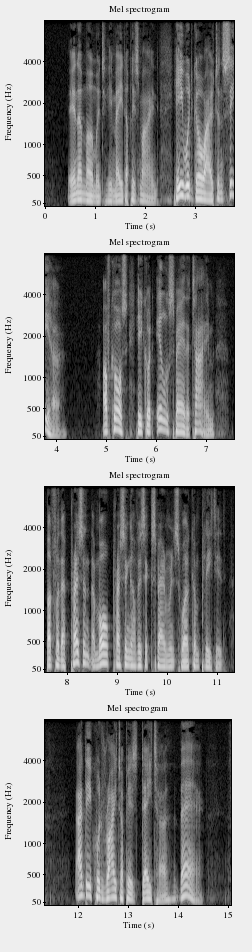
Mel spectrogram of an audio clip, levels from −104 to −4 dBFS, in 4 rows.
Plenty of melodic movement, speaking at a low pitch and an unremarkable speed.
Yes: wide, 5.9 semitones; low, 110 Hz; average, 170 wpm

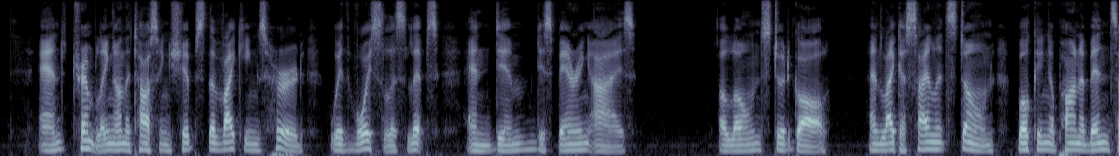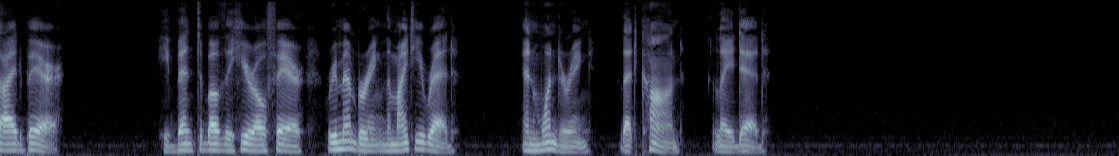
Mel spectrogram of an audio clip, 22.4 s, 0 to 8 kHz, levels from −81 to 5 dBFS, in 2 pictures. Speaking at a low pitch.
Yes: low, 120 Hz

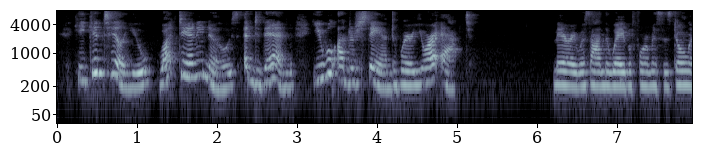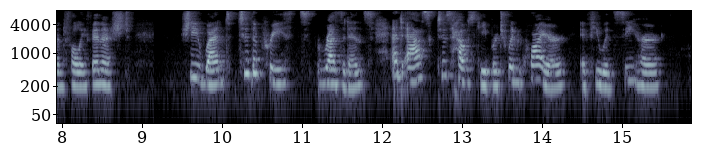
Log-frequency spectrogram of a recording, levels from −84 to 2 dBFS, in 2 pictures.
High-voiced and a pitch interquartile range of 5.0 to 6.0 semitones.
No: high, 210 Hz; average, 4.4 semitones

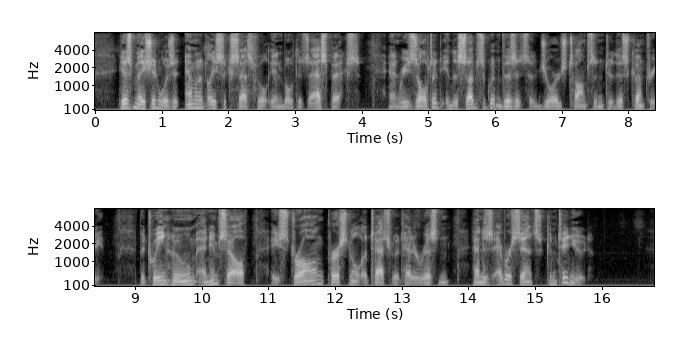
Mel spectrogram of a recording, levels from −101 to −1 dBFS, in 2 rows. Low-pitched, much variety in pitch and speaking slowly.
Yes: low, 110 Hz; wide, 6.2 semitones; slow, 130 wpm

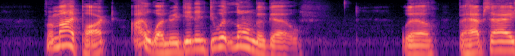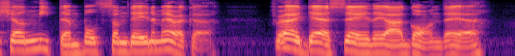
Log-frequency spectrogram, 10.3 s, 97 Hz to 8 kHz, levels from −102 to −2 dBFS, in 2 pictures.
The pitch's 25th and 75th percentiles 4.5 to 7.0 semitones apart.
Yes: average, 5.1 semitones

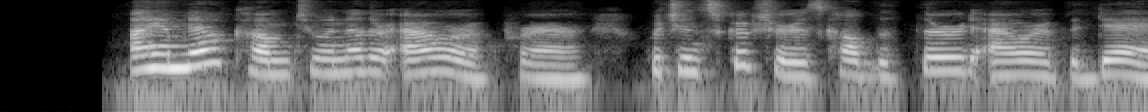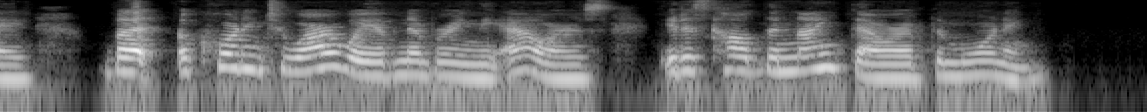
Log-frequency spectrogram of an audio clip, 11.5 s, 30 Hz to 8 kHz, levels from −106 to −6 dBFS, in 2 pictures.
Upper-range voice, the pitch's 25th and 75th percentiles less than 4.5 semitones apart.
No: high, 200 Hz; average, 5.1 semitones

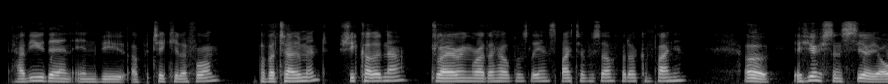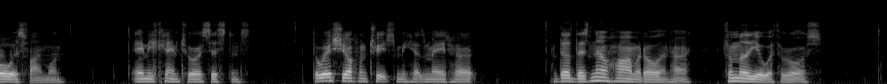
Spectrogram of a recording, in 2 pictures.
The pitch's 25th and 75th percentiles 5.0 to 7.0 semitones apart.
No: average, 4.4 semitones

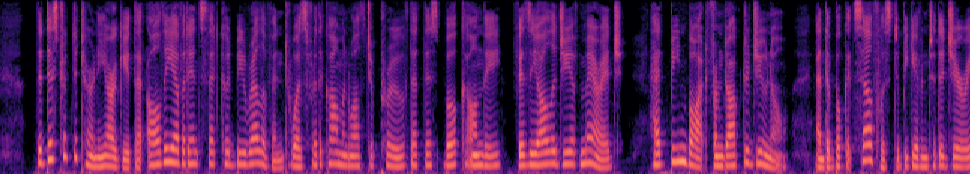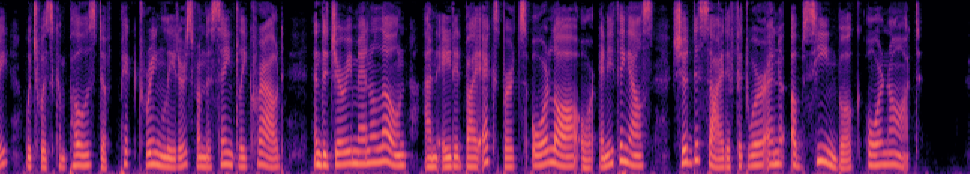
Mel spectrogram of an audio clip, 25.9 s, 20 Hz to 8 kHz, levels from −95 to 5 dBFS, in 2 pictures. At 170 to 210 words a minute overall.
Yes: average, 175 wpm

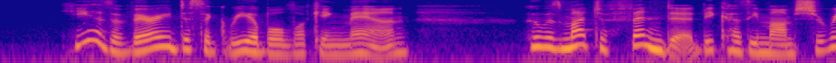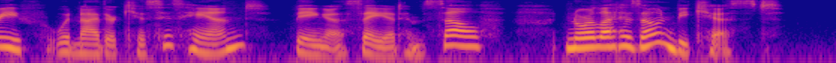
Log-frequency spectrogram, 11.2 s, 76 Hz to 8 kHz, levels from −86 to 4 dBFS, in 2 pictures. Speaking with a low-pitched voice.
No: high, 195 Hz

